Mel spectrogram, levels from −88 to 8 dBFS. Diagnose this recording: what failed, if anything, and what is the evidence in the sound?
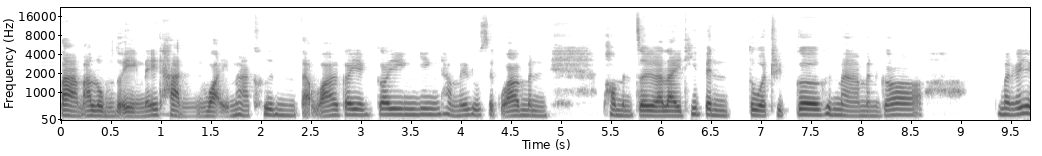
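Nothing in this speech recording points to a failure at any stage of the chain, so there's nothing here to diagnose.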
